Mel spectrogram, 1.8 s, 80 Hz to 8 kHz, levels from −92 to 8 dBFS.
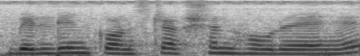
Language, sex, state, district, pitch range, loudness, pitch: Hindi, female, Maharashtra, Chandrapur, 225-255 Hz, -16 LUFS, 235 Hz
